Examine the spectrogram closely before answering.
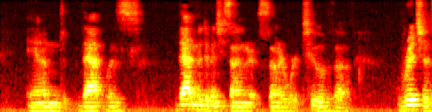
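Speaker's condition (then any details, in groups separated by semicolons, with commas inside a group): No condition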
